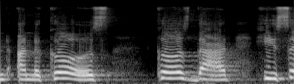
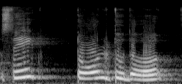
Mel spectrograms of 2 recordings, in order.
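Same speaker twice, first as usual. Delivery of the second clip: usual speaking voice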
